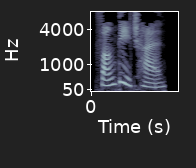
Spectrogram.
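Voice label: "房地产", Mandarin Chinese; chinese-flashcards; hsk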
